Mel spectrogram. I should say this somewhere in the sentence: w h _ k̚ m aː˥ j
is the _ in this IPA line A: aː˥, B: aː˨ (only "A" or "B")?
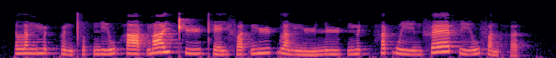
B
